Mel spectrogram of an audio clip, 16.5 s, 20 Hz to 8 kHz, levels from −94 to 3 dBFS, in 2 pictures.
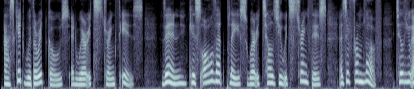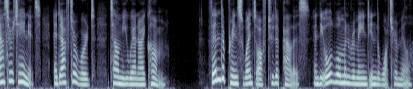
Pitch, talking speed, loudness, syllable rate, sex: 225 Hz, 195 wpm, -18 LUFS, 4.9 syllables/s, female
